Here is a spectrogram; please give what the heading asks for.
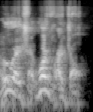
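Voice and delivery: very loud, slow, drawn-out barked bellow.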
